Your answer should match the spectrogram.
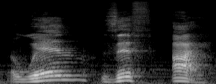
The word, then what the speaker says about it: Whimsiphae: Whimsify. That's how it's pronounced, minus the burp. But it's spelled Whimsiphae.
